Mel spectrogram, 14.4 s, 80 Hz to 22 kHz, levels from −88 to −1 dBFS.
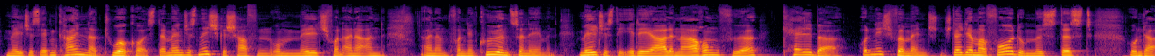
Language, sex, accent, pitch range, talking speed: German, male, German, 130-165 Hz, 155 wpm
